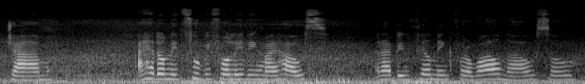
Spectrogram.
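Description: A woman's voice: mid-range voice, level tone, moderate pace. A woman walking and filming, chatting casually and musing aloud as she narrates a street tour. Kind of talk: casual walk-and-talk commentary. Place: busy shopping street outdoors. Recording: outdoor street noise. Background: loud traffic and street noise.

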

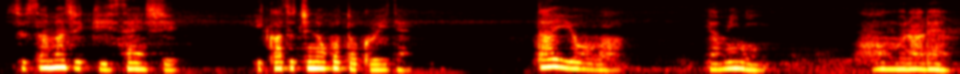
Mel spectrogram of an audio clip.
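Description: An actress playing a solemn woman reciting an ancient prophecy in a measured, dramatic TV drama style. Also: mid-range voice, background noise, lightly acted. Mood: solemn, ominous.

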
